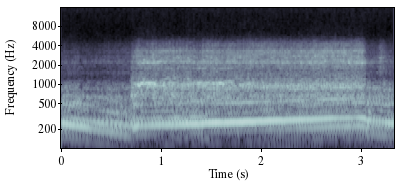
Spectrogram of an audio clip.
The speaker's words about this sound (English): Motor Trend magazine has just named the 1969 Plymouth Roadrunner as Car of the Year. Listen to just a few of the reasons. Power from a standard 383 cubic inch, 335 horsepower wedge V8 engine.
